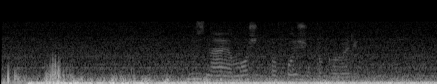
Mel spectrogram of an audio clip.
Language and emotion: Russian, neutral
